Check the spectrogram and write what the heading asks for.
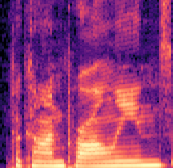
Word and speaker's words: pecan pralines: And I will, you know, full confession, I tried to make pecan pralines, and that is the correct way to pronounce that.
